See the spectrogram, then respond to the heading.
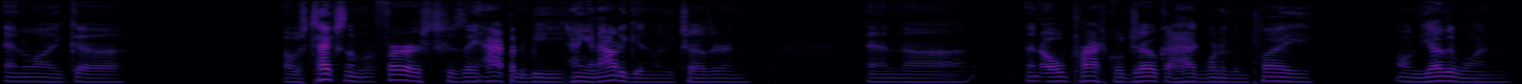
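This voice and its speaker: A man in his forties chatting casually as a podcast co-host, in a halting, conversational way. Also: medium pitch, steady tone, darkish tone, dry recording, studio quality. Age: 40s. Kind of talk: casual chat.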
